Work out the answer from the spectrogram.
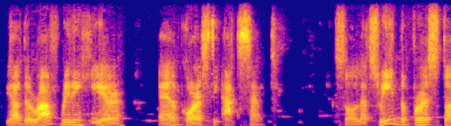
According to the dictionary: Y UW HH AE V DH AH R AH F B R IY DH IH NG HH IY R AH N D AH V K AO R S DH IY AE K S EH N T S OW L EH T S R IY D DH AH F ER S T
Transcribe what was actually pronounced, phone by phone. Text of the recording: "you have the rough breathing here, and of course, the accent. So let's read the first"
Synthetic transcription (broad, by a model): Y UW HH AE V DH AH R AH F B R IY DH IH NG HH IY R AH N D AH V K AO R S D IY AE K S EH N T S OW L EH T S W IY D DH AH F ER S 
